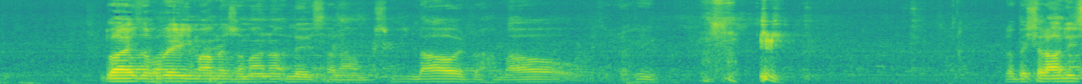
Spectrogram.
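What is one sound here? A man sings a chant loudly through a microphone.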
